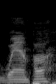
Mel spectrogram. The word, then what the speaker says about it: Wampa: Which is 76588 WAMPA. rhymes with Tampa.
